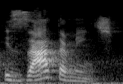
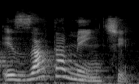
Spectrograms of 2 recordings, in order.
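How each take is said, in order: First: "exatamente" punched early on ZA; misplaced stress. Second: "exatamente" with a long MEN and full final syllable; every syllable of "exatamente", peak on MEN; stress on MEN. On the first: Retold or imitated. Teacher imitating a student's mistake, wrong stress on ZA in "exatamente". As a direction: hit ZA in "exatamente", rest falling away. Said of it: "e aí você me fala exatamente". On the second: Shown as a demonstration. Teacher modelling the correct word, stress on MEN in "exatamente". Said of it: "a gente tem que falar exatamente".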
